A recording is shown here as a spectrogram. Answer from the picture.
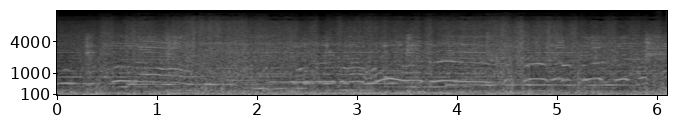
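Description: Motorboat running at speed, its engine mixed with rushing wake and wind noise, with a song's sung melody playing over it.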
